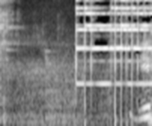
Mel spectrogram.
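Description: A small metal bell rung several times in quick succession starting about a second in, its high ringing tones held on after the strikes. A sharp click comes at the very start.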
